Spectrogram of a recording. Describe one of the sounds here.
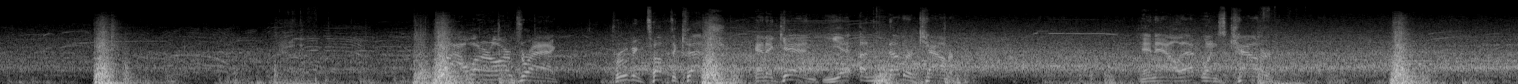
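Heavy thuds sound as wrestlers hit the mat.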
